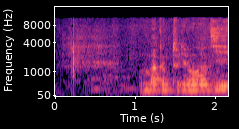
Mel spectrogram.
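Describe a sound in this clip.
A young man speaks calmly and close.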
